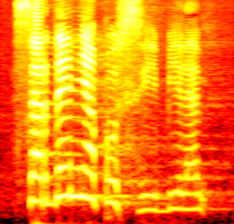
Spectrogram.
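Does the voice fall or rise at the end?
fall. The phrase ends with a falling statement tune. It is stated as a confident claim. "pronunciare questa frase senza il punto interrogativo"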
